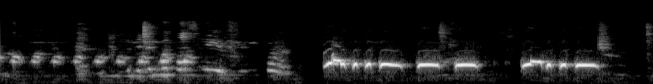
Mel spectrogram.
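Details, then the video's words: Zebra dove singing actively: a run of quick, evenly spaced cooing notes near one pitch, then a tangle of lower and higher notes, then two clipped bursts of rapid rolling coos separated by short pauses. "Perkutut Mocca Gacor"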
